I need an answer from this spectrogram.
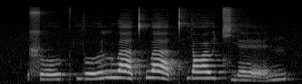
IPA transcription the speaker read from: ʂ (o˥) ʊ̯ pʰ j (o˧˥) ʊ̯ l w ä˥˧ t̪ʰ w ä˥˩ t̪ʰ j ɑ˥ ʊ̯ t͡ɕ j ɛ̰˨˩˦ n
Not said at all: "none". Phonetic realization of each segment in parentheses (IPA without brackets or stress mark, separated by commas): o˧˥, o˧˥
